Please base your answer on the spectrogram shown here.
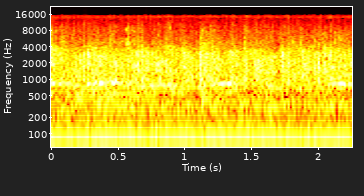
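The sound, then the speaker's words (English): Congregation clapping hands in praise during a church sermon, a steady, dense patter of many hands, faint and continuous throughout. “Come on, clap your hands and let's give praise to the Lord.”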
